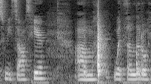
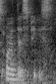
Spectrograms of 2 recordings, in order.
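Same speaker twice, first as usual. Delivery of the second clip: whispered; 9 dB quieter than usual. Real, not acted. Offering pieces to viewers.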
